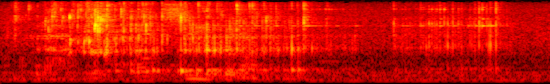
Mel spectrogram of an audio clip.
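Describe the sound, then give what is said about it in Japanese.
Beer made with Kawachi bankan citrus being poured into a glass, a quiet gurgling and bubbling trickle with soft fizz, faint and fairly even throughout. “先ほどお土産に持ってきていただいた河内晩柑のビールをぜひ社長に継いでいただいて”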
